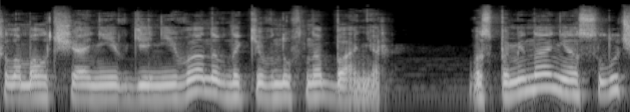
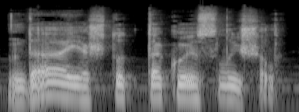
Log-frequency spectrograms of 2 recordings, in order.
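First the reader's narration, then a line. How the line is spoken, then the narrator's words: Mumbled. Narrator (Russian): пробормотал Слава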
